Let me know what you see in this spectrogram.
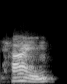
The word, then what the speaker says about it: Chaim: Well, actually, yeah, it's our friend, his name is Chaim in Hebrew pronunciation.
